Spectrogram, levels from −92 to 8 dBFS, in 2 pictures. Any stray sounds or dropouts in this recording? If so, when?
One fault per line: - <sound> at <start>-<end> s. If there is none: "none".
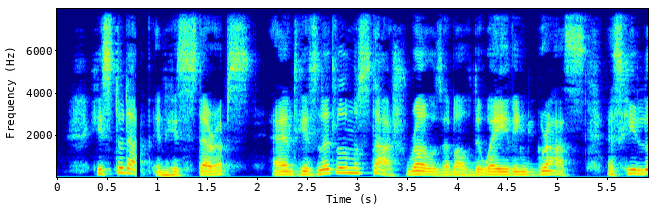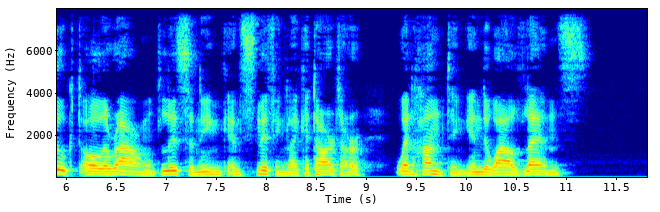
- dropout at 0.8-0.8 s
